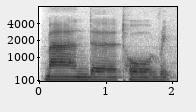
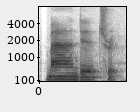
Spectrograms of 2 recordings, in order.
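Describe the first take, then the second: First: The word is said with four syllables. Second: The word is said with three syllables. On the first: This is more formal, official speech. "rather than saying mandatory" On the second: This is casual everyday speech. "So we're looking at three syllables in general conversation"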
